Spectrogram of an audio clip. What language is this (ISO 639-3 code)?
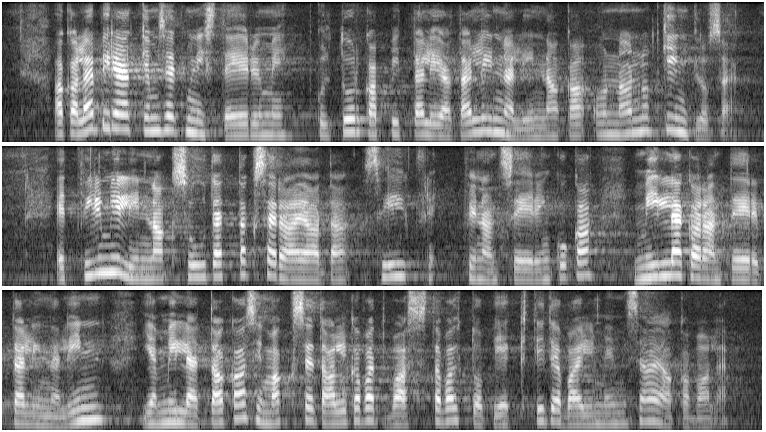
est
